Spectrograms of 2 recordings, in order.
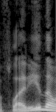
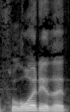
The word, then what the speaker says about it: Флорида: Мы путешествуем по прекрасному и волшебному штату, который называется Флорида или Флорида. В русском языке правильно Флорида, в английском он называется Флорида, также он назывался и в испанском, как именно с этим ударением, и именно так его назвал первооткрыватель.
